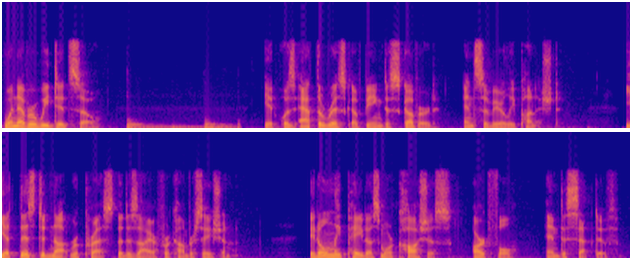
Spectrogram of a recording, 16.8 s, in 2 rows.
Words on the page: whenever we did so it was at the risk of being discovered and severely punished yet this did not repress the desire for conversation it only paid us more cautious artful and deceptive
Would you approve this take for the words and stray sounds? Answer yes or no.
no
